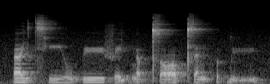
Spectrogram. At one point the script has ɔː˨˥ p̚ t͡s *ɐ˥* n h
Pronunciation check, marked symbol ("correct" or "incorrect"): incorrect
